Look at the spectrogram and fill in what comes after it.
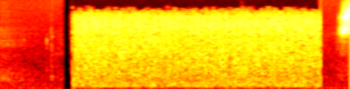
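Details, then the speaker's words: Simulated tinnitus, static type, one of the common tinnitus sounds demonstrated: a steady burst of loud static hiss. "सबसे पहले, tonal tinnitus, (high pitch ringing) चाय की केतली की आवाज़, (kettle blowing) भनभनाहट, (high pitch बज़िंग) static,"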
